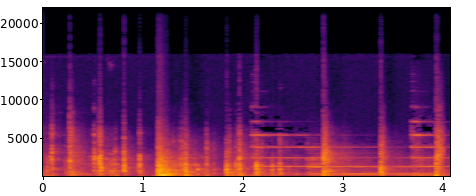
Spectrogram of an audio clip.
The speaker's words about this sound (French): Ils entrent. Elle ferme la porte.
